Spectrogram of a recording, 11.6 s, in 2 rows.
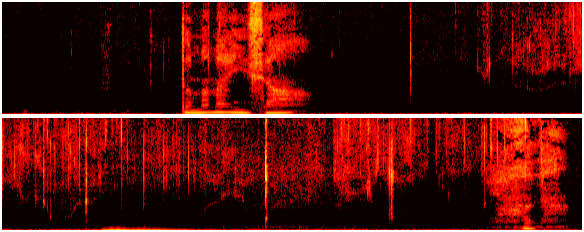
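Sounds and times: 
speech: 2.1 - 3.0
lotion being massaged into an ear: 4.5 - 11.4.

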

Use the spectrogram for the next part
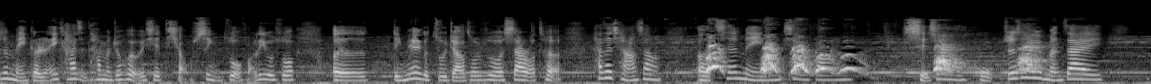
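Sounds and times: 
speech: 0.0 - 11.3
dog barking: 7.0 - 10.7.

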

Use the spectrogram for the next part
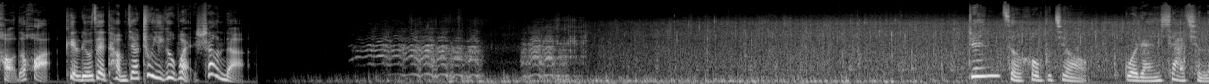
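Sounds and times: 
speech: 0.1 - 2.6, 9.7 - 12.0
horse hooves: 2.9 - 11.3
horse neighing: 3.5 - 5.9.

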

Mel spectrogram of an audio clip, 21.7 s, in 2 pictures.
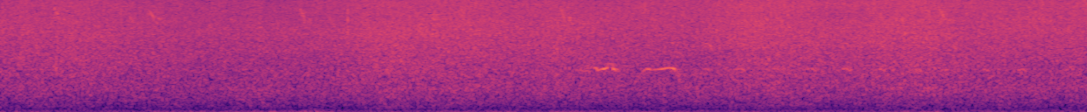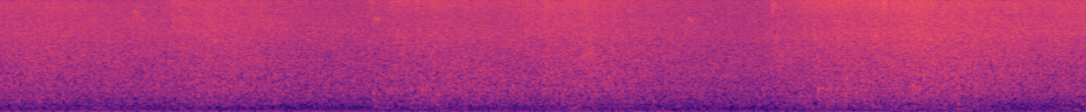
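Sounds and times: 
ocean waves: 0.0 - 21.7.

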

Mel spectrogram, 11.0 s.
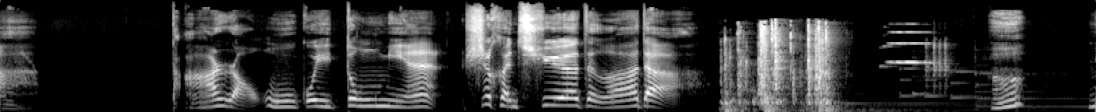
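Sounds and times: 
speech: 0.0 - 0.4, 1.8 - 7.3, 9.9 - 10.3
door opening with heavy rattling clunks: 7.2 - 9.6.

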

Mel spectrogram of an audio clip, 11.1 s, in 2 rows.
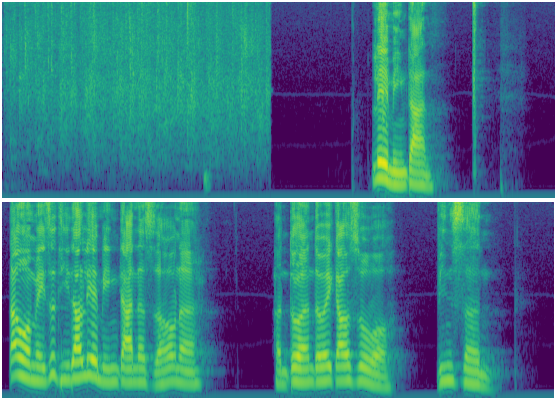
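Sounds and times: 
audience applause: 0.0 - 2.7
speech: 3.7 - 4.4, 5.6 - 7.6, 8.2 - 10.5.

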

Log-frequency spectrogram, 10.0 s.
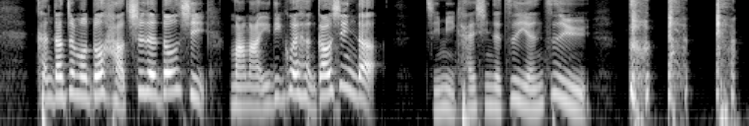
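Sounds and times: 
speech: 0.6 - 5.1, 5.7 - 8.7
soft cough: 8.4 - 9.9.

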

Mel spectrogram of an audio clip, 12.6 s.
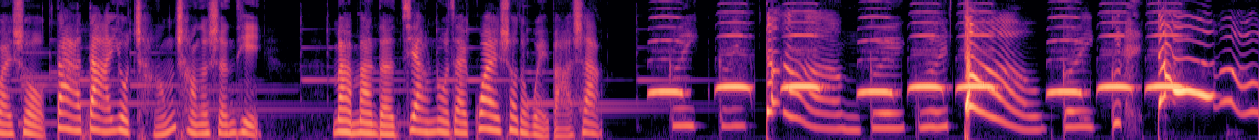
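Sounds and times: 
speech: 0.0 - 2.7, 3.3 - 6.1, 8.9 - 12.0
flute playing a tune: 6.4 - 12.5.

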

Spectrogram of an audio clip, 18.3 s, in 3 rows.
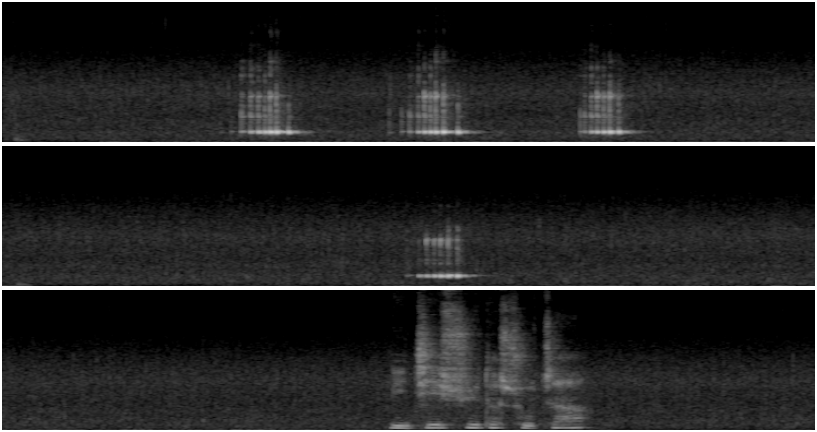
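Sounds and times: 
faint hiss: 0.0 - 18.2
frogs croaking: 1.6 - 3.7, 4.3 - 4.9, 9.1 - 9.9
speech: 15.1 - 16.7.

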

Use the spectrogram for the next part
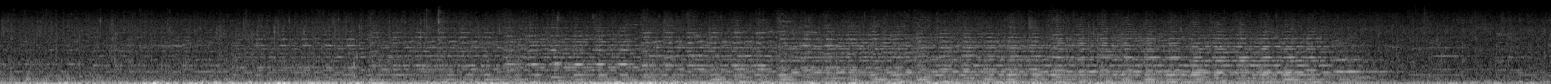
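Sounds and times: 
heavy rainstorm: 0.0 - 15.4.

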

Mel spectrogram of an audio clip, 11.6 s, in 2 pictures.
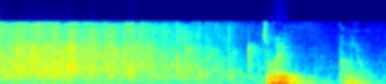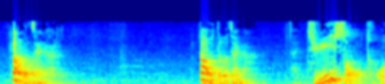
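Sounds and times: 
crowd applause: 0.0 - 3.9
speech: 4.0 - 4.5, 6.1 - 6.6, 9.1 - 9.6, 10.4 - 11.5.

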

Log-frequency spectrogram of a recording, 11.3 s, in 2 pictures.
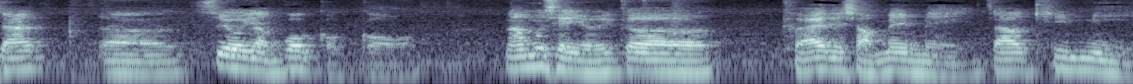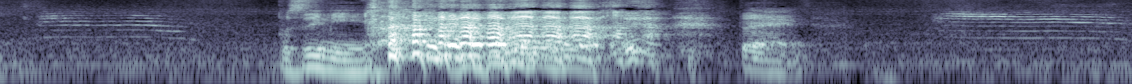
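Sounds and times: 
speech: 0.0 - 5.8, 7.0 - 9.8
cat meowing: 5.8 - 6.7, 10.3 - 11.3
laughter: 7.5 - 9.2.

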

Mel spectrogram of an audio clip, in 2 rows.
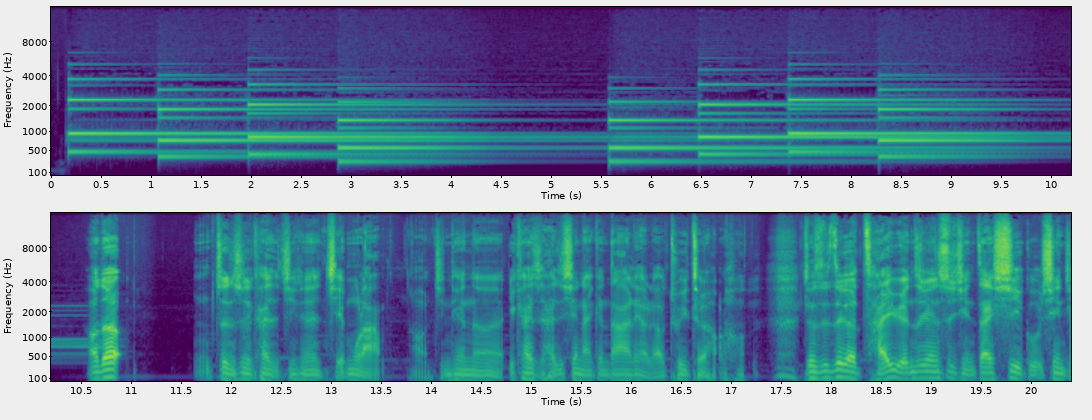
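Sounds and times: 
bell chime melody: 0.2 - 10.6
speech: 10.6 - 11.0, 11.9 - 20.4.

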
